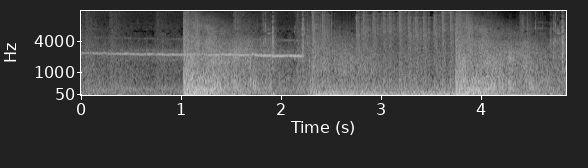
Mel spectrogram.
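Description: A rifle fires loud shots that echo outdoors.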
